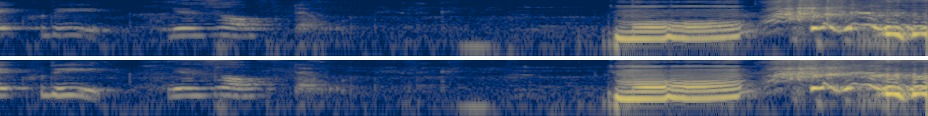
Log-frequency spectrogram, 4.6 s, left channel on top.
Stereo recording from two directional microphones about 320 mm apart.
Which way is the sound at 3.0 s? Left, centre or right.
Centre.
